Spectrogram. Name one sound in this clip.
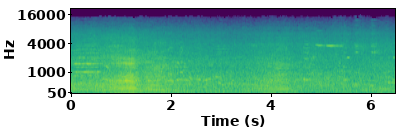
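Street traffic noise fills the air outdoors.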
